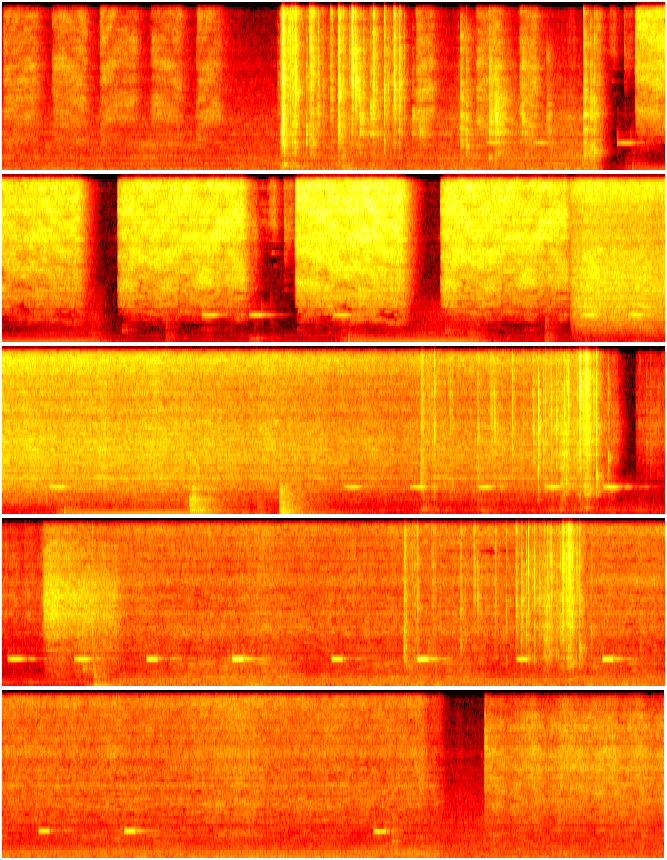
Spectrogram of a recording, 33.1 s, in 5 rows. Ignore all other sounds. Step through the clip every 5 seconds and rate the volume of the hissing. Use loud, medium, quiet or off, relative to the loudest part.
medium, loud, loud, medium, medium, medium, medium.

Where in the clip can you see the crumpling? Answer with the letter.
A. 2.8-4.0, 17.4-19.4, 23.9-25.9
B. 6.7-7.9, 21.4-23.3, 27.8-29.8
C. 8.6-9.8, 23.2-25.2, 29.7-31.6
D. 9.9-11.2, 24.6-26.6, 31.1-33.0
A.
